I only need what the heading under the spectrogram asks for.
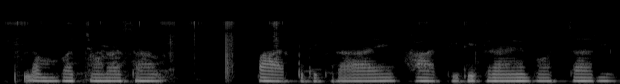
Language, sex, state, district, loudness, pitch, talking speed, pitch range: Hindi, male, Chhattisgarh, Raigarh, -39 LUFS, 160 Hz, 115 wpm, 155-160 Hz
